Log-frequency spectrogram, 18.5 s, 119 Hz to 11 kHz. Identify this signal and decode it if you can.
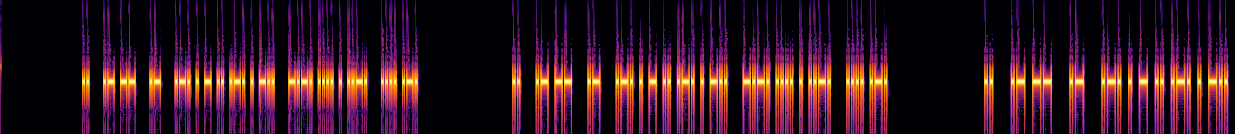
Morse code, heard as a keyed tone, about 33 wpm, 700 Hz. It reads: I AM A RETIRED CHEF HR I AM A RETIRED CHEF HR I AM A RETIRED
